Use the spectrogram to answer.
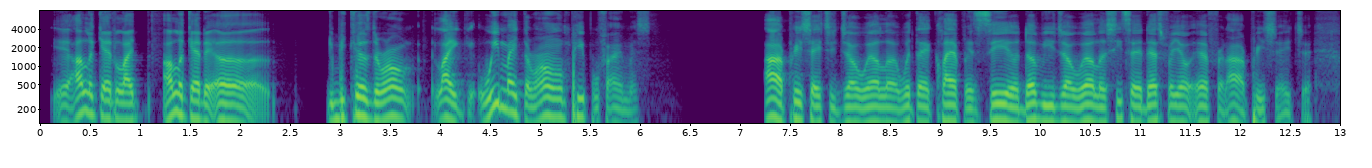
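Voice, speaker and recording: A man's medium-pitched voice at a moderate pace with ordinary pitch variation, dry and close with no echo, on a very clean recording with a silent background. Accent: American. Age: 40s. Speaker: livestreamer reacting to police videos. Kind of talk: casual livestream chat with viewers. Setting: livestream. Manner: relaxed, slangy, repetitive.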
